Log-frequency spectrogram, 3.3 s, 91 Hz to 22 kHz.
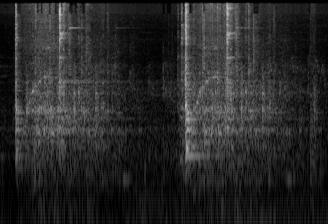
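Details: PowerSmart PS44 3000W generator that sat unused since 2017, tank raised for fuel feed: three short rattling rope pulls that die without catching; fails to start. Owner suspects not enough fuel, choke setting or flooding.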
